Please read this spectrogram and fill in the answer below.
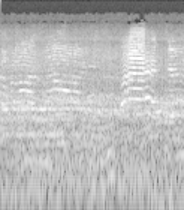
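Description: Chatter of a crowd of people walking through a hall. Near the end comes one brief, high-pitched cry that rises in pitch.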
